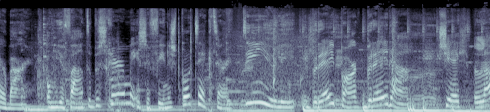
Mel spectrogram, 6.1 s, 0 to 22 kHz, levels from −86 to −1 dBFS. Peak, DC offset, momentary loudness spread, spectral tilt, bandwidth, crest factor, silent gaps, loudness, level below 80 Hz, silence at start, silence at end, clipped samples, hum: 0 dBFS; under 0.1%; 3 LU; -4.5 dB/octave; 17 kHz; 14 dB; none; -15 LUFS; -20 dBFS; 0 s; 0 s; under 0.1%; none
